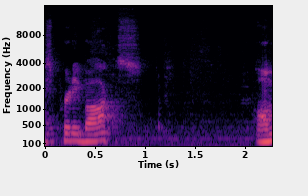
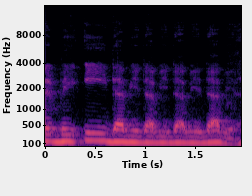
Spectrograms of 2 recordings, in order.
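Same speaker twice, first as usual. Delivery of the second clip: usual speaking voice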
